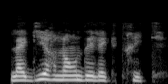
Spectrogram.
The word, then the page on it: la guirlande electrique: French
